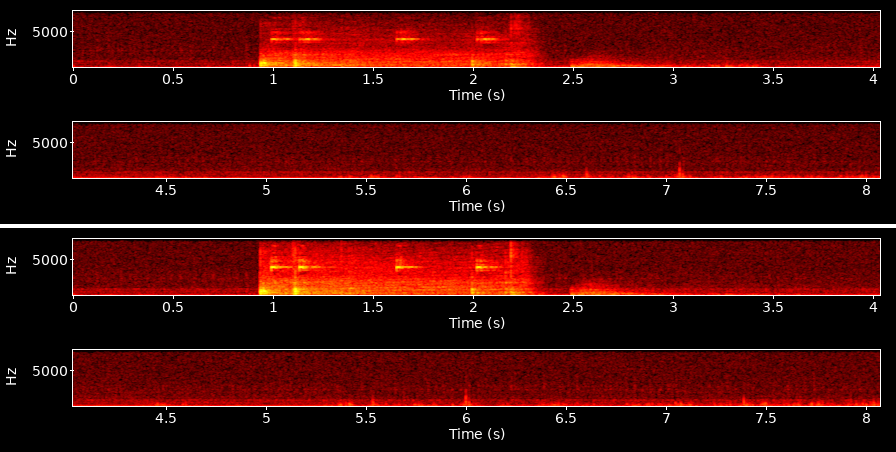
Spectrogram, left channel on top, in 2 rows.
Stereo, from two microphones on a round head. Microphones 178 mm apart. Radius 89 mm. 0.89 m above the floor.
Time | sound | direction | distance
0.9 | keys jangling | 75° right (ahead or behind) | 1.2 m
2.5 | an explosion | 70° right (ahead or behind) | 3.5 m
